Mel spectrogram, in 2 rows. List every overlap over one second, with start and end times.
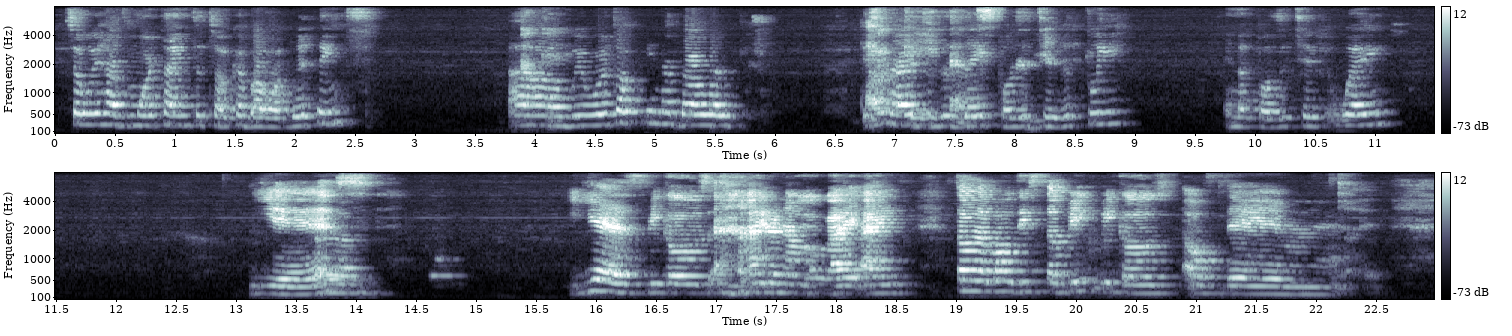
6.8-8.1

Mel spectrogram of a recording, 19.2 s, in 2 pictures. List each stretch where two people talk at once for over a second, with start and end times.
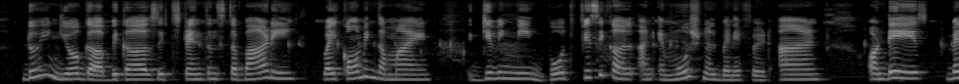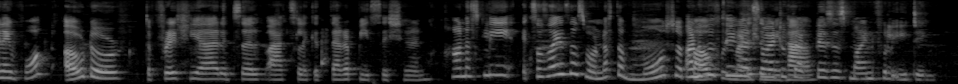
16.4-17.7

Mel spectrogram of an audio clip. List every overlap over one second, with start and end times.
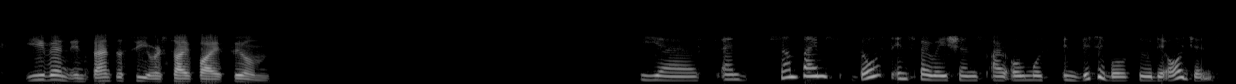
none

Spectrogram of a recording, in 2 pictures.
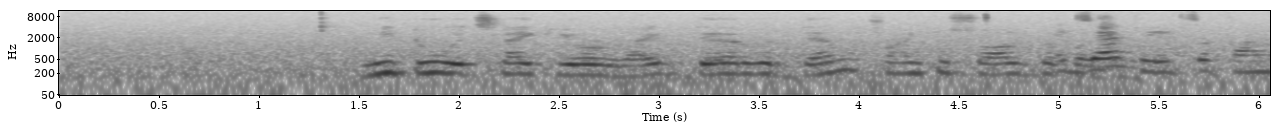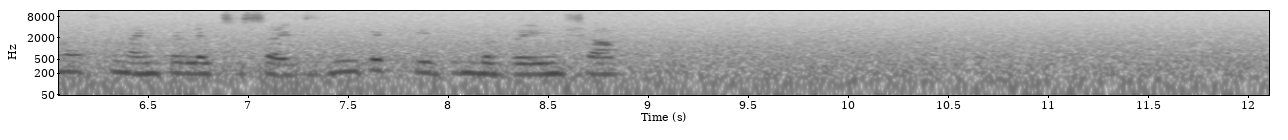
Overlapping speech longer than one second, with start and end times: none

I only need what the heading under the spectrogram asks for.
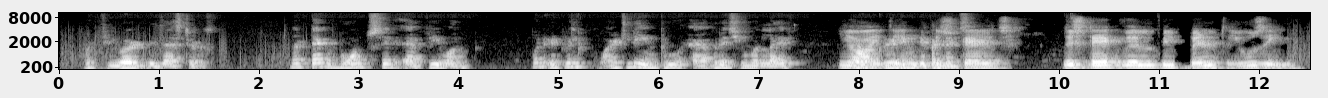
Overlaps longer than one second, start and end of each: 7.9-9.2

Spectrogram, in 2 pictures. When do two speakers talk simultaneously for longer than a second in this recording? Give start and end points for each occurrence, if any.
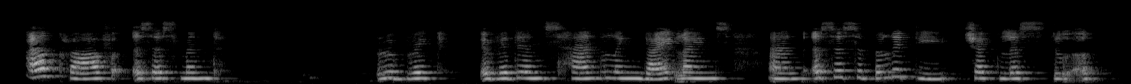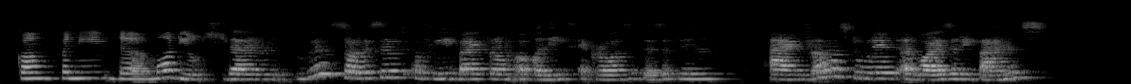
none

